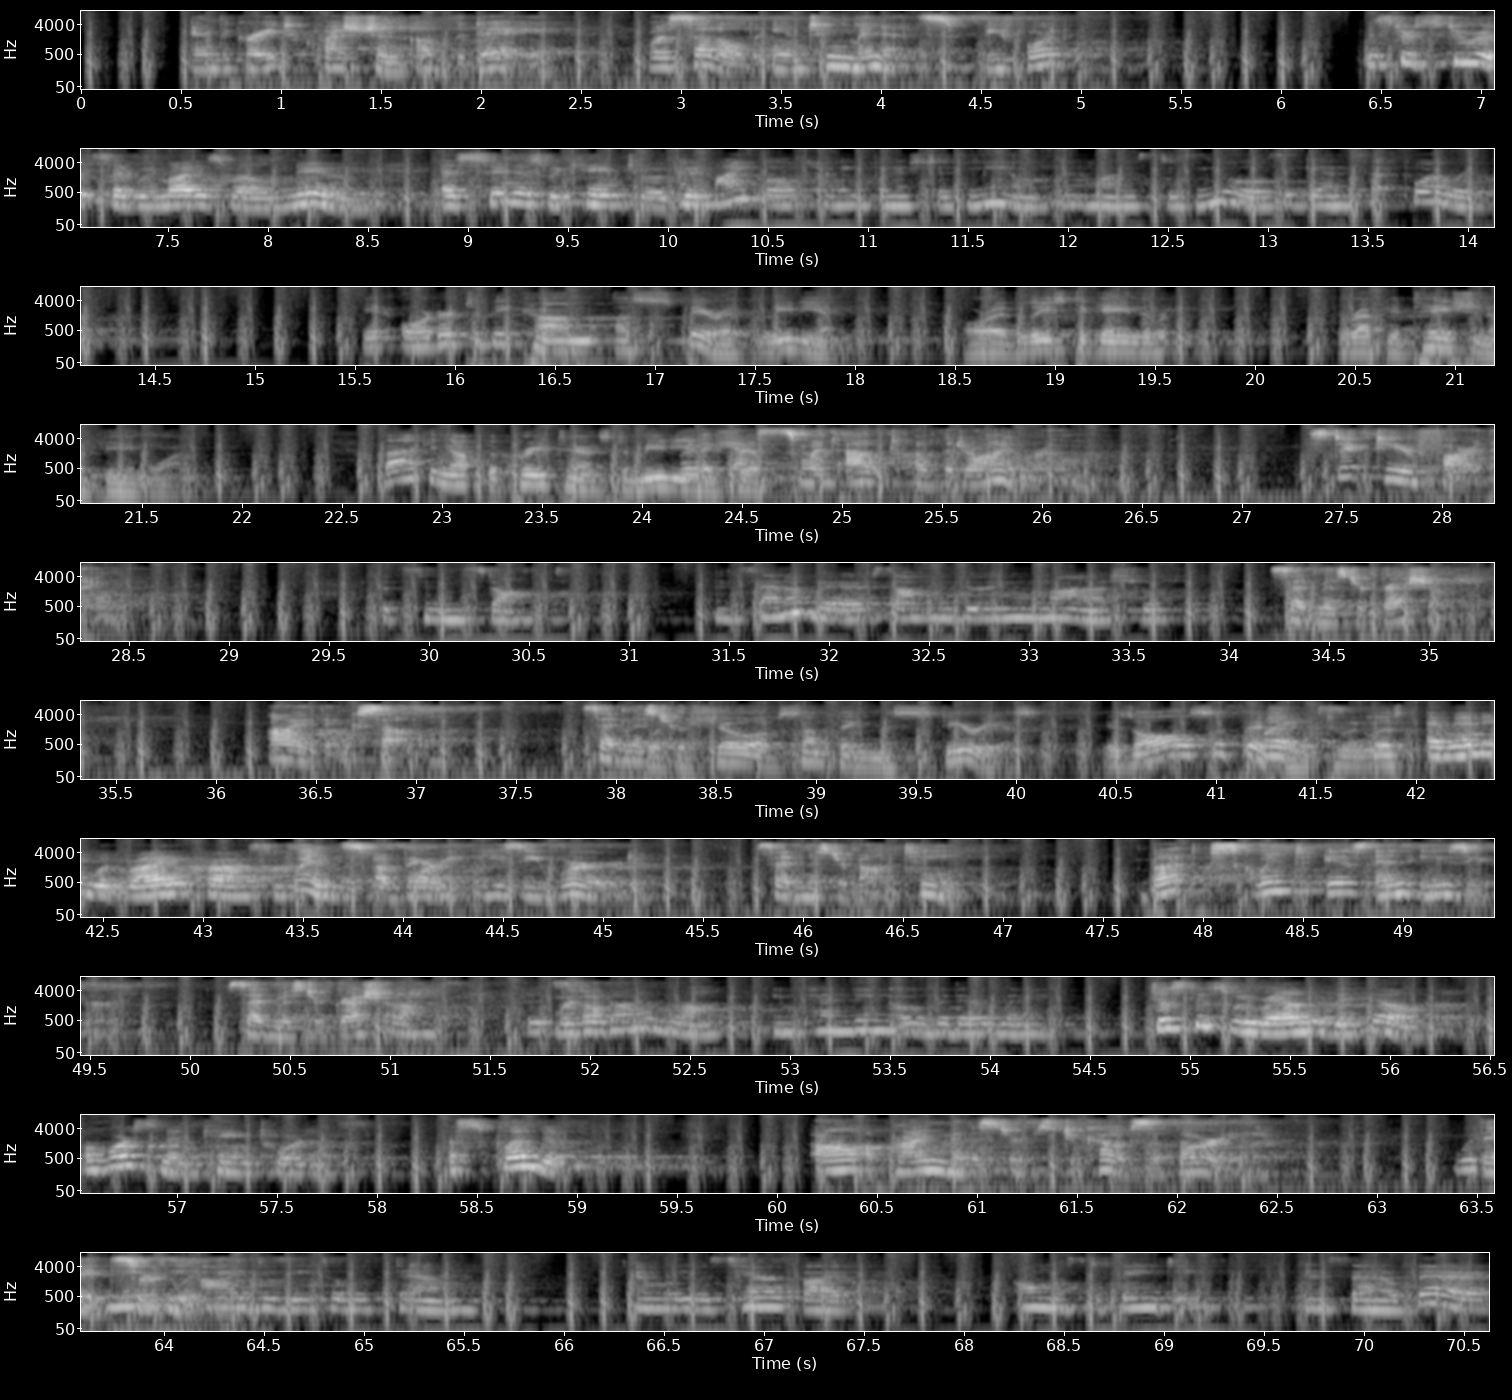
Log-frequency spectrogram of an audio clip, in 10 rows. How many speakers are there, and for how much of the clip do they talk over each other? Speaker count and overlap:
4, about 8%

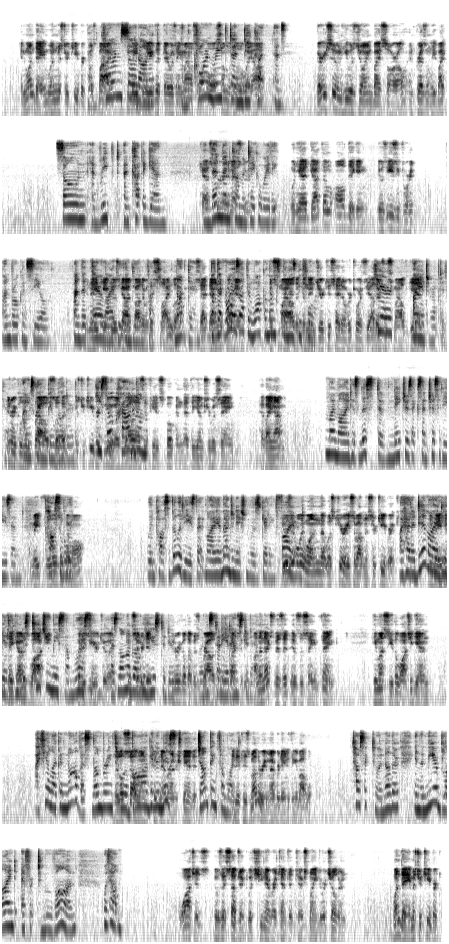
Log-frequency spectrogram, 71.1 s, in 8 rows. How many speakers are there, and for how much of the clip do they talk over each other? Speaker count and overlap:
2, about 34%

